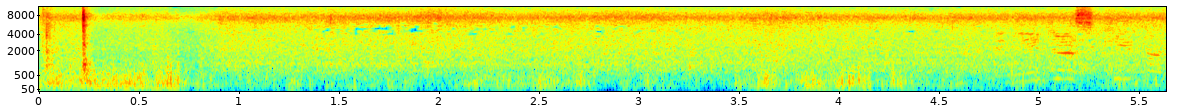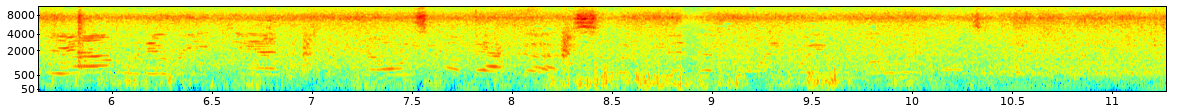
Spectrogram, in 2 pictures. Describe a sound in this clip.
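Wind buffets outdoors on open water.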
